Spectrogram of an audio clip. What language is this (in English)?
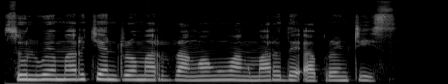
Luo (Kenya and Tanzania)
